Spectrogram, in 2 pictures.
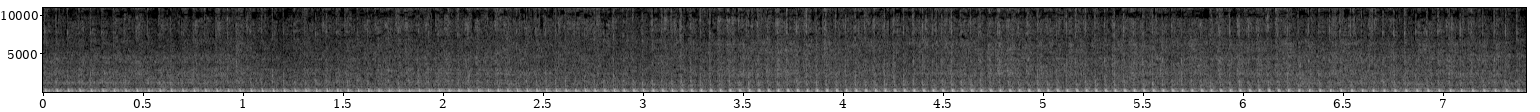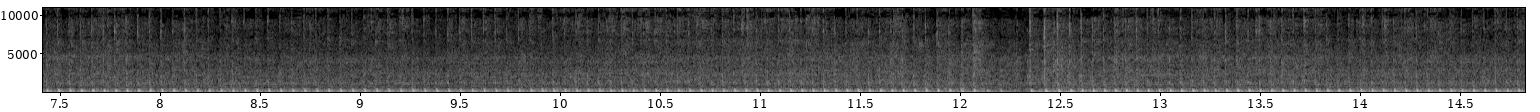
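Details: Old Troy-Bilt Pony rototiller, temporary battery fitted, idling on a little fresh gas: steady low chugging idle, even and unchanging, one brief dip near the end; running fine.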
